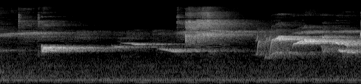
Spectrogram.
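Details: White-rumped shama, raised near red-whiskered bulbuls, gives their kind of song: steady clear whistles, a slight upward step, then a louder bright warbled phrase at the end.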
